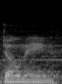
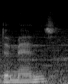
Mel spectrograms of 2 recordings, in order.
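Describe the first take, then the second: First: The word ends with an n sound. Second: The word ends with an s sound. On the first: The speaker calls it right. "this is domain. That's how you say that" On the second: The speaker calls it wrong. "I was always calling it like the Domensny or the Domens"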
